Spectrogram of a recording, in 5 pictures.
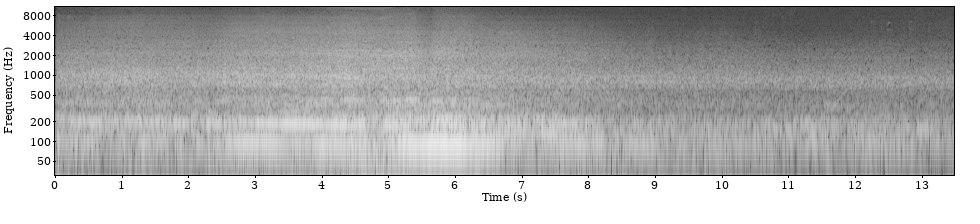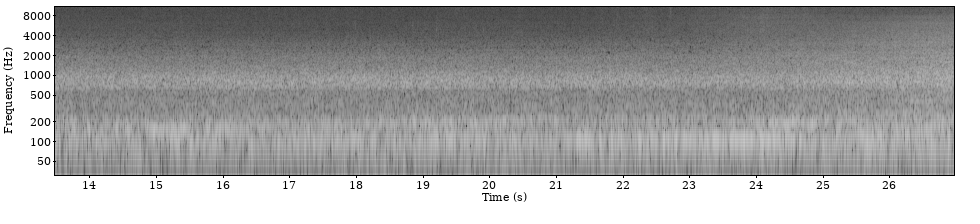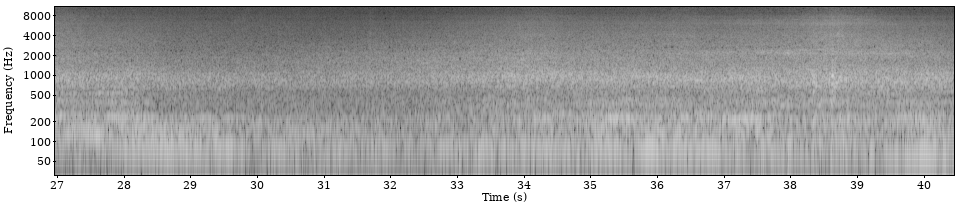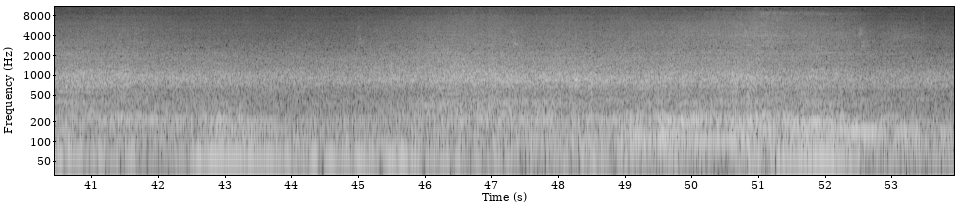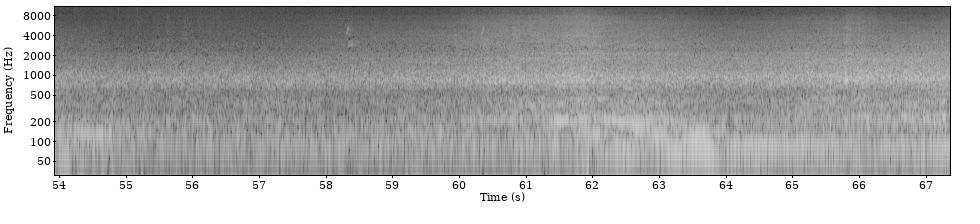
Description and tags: Traffic busy urban street, distant birds - Auckland, New Zealand
Traffic on a busy urban street: cars, loud trucks, soft local birds. One-lane through street, traffic is constantly passing by, no cars stopping, honking, no voices.
Recorded in Auckland, New Zealand in October on a dry day.
ambience, field-recording, noise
